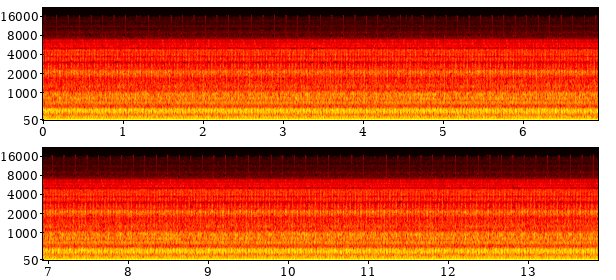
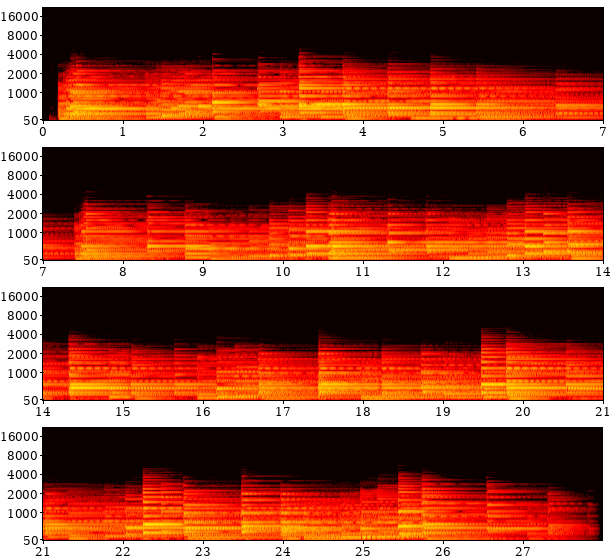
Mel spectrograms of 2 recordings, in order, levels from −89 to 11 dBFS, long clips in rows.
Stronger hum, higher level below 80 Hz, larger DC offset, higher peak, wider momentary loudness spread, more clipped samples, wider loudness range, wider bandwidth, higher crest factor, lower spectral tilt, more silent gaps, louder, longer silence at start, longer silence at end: neither; first, -16 dBFS vs -48 dBFS; neither; first, -2 dBFS vs -8 dBFS; second, 0 LU vs 10 LU; neither; second, 0 LU vs 4 LU; first, 7.2 kHz vs 4.2 kHz; about the same, 12 dB vs 16 dB; second, -6 dB/octave vs -11.5 dB/octave; neither; first, -18 LUFS vs -25 LUFS; second, 0 s vs 0.2 s; second, 0 s vs 0.3 s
